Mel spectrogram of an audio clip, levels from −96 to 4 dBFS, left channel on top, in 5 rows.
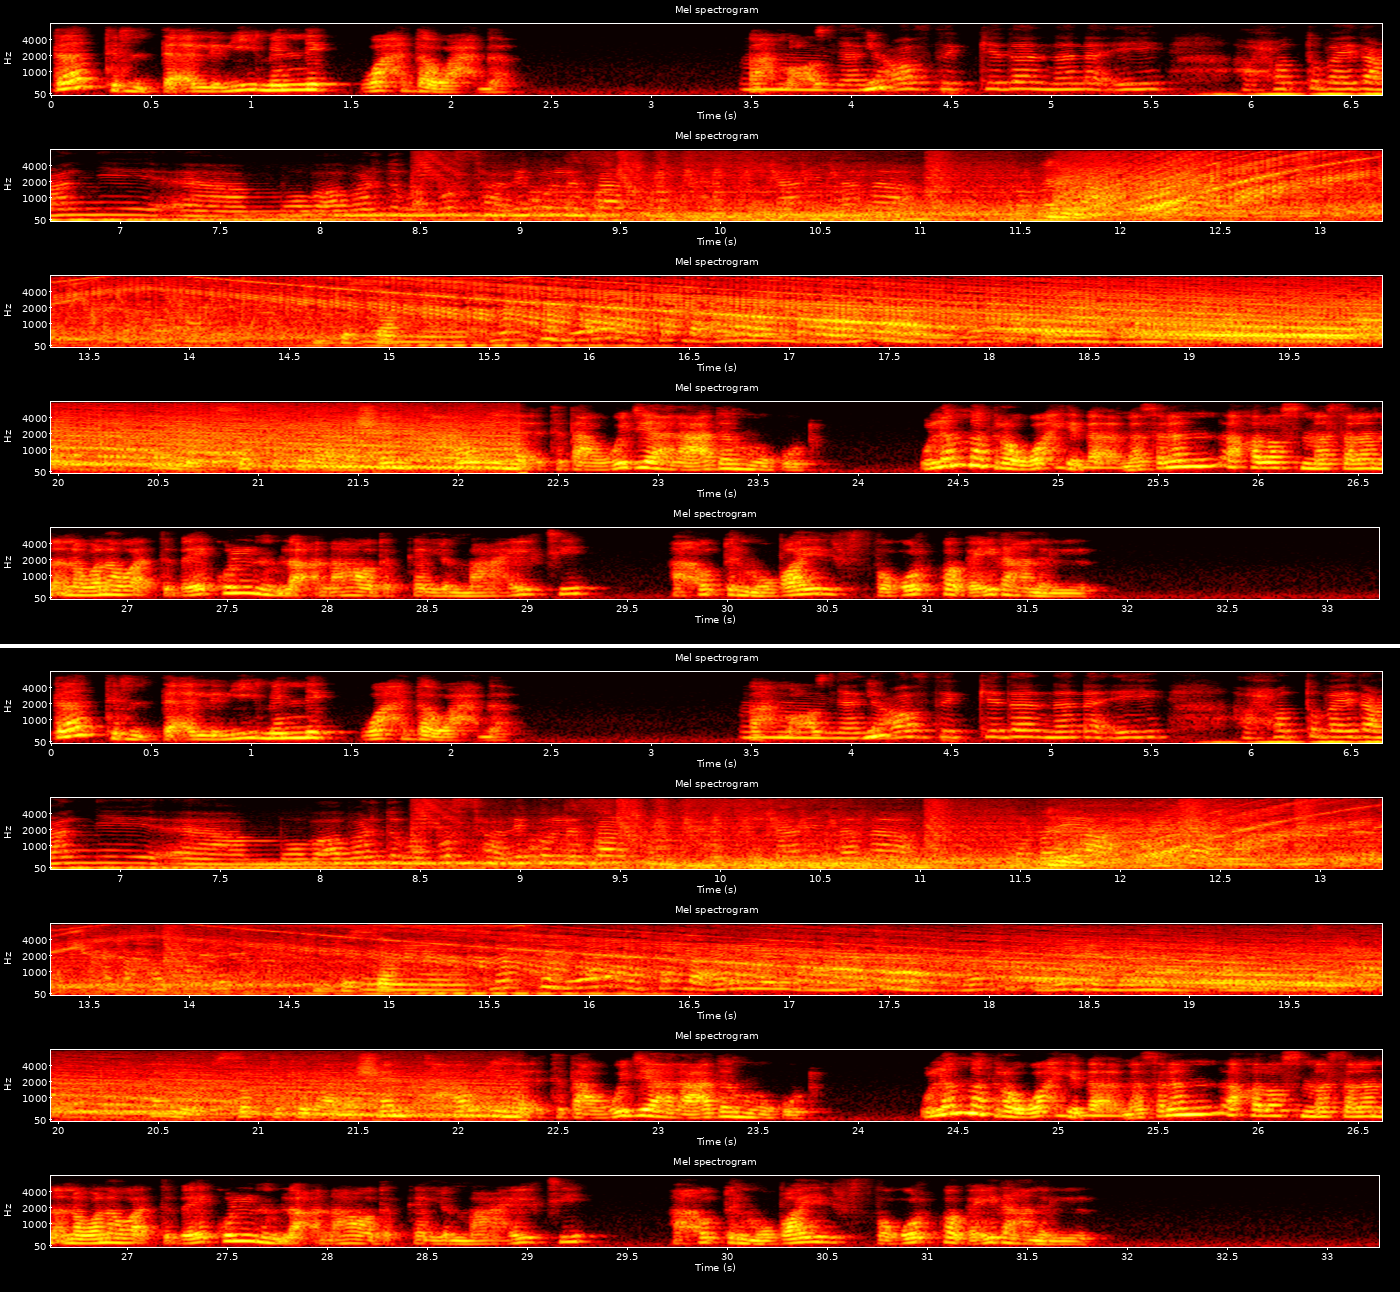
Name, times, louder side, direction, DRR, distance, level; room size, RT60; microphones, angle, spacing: voice 1, 0.0-2.3 3.5-4.2 11.6-11.9 14.6-15.0 20.4-23.7 24.3-29.3 29.7-31.8, equal, 25° left, 1.0 m, -23 dB
voice 2, 3.4-11.0 11.4-20.2 25.0-25.4, right 3 dB, 50° right, 1.2 m, -32 dB
sound 1, 5.7-16.8, right 1 dB, 20° right, 1.4 m, -31 dB
sound 2, 11.7-22.3, left 5 dB, 60° left, 0.6 m, -26 dB
3.8 x 2.5 x 2.4 m
head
